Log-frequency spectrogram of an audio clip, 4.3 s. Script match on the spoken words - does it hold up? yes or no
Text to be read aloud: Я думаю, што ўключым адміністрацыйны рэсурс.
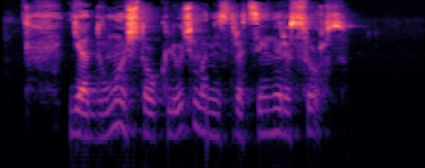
yes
